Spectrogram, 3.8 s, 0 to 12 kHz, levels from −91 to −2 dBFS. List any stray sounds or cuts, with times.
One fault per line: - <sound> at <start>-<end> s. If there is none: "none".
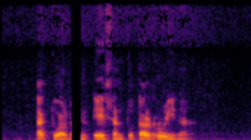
- dropout at 1.1-1.2 s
